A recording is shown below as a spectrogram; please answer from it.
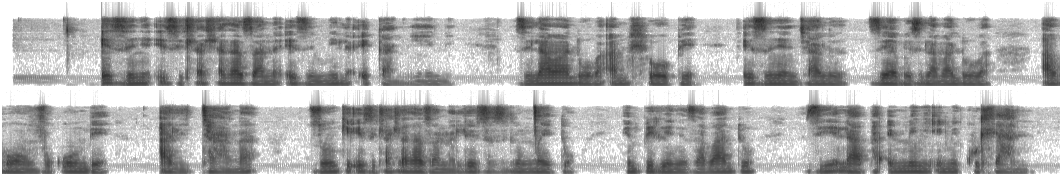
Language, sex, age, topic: North Ndebele, female, 25-35, health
